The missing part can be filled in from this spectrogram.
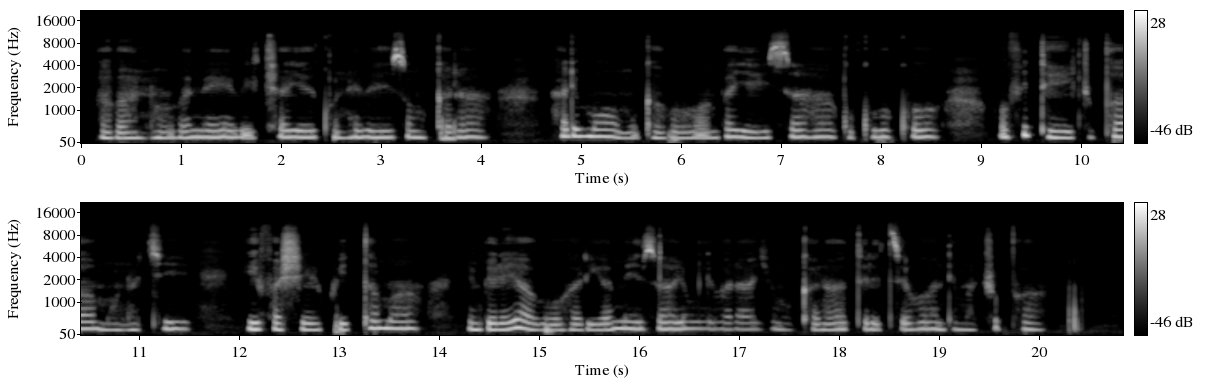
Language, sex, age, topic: Kinyarwanda, female, 25-35, government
